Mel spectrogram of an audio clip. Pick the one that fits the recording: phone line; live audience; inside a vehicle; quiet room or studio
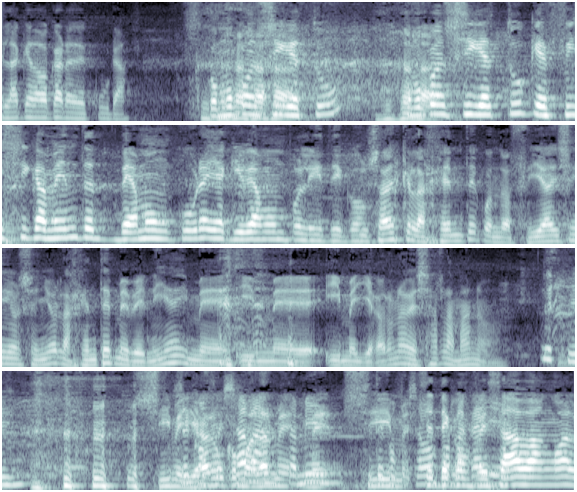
live audience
